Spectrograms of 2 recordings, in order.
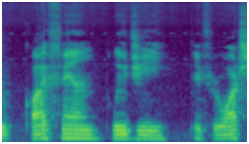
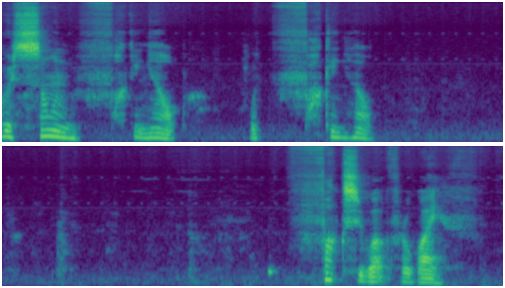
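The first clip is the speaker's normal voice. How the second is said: close to crying, higher; 3 semitones higher than usual. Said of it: "I just wanna cry right now".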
